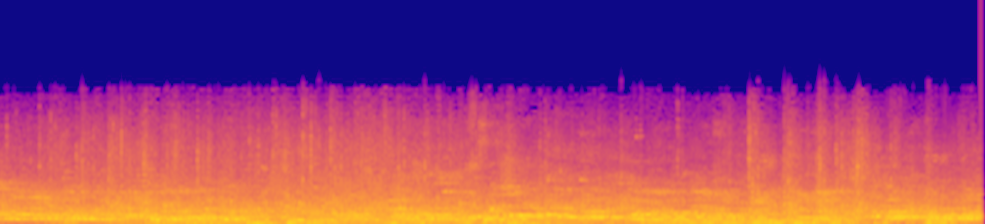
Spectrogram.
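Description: Young men shout to one another on the court.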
